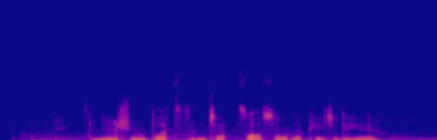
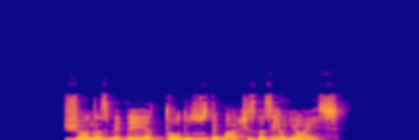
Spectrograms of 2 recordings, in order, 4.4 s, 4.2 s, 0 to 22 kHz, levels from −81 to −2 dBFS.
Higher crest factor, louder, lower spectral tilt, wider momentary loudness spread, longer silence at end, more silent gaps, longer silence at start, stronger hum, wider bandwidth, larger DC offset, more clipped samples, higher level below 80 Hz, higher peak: about the same, 18 dB vs 16 dB; second, -40 LUFS vs -16 LUFS; first, -7.5 dB/octave vs -5 dB/octave; first, 20 LU vs 3 LU; second, 0 s vs 0.8 s; neither; second, 0.1 s vs 0.65 s; neither; first, 10.5 kHz vs 7.6 kHz; neither; neither; first, -50 dBFS vs -56 dBFS; second, -20 dBFS vs -2 dBFS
